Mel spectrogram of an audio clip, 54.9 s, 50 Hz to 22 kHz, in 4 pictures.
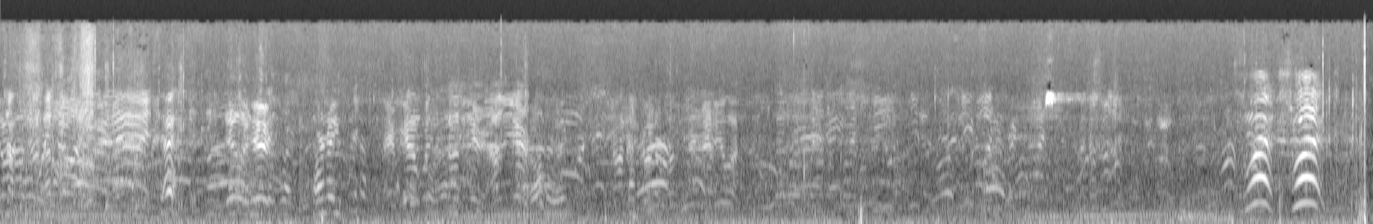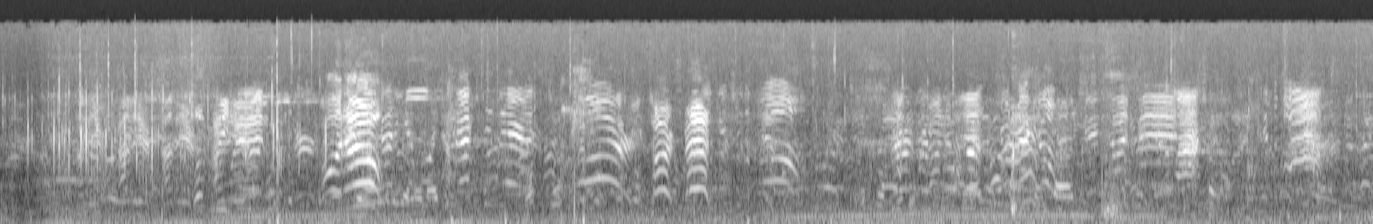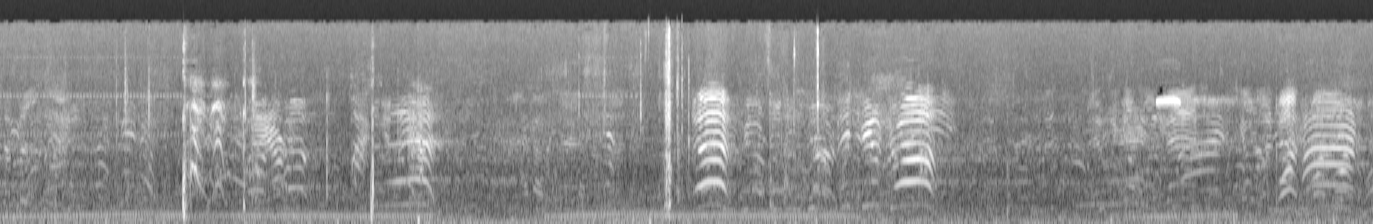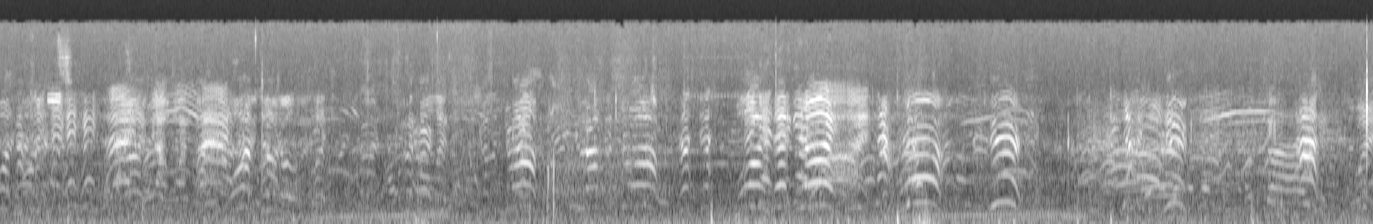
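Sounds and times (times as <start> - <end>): people shouting and calling: 0.0 - 13.4, 14.9 - 54.9.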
